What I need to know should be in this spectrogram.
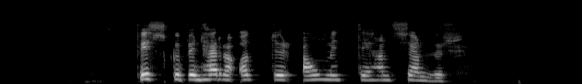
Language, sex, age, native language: Icelandic, female, 40-49, Icelandic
